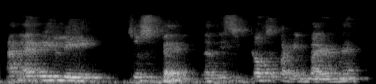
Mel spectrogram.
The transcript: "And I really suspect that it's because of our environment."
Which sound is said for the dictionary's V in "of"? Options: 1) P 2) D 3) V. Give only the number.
1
